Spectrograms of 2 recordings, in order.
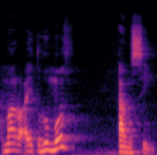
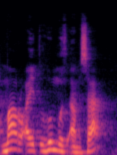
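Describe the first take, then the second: First: The word 'ams' ends with an i vowel. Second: The word 'ams' ends with an a vowel. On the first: This is the dialect of the people of Hijaz. "Adapun penduduk Hijaz akan membacanya" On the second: This is the dialect of a small part of Banu Tamim. "Maka ini dibaca ma ra'aituhu muz amsa. Dibaca amsa"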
